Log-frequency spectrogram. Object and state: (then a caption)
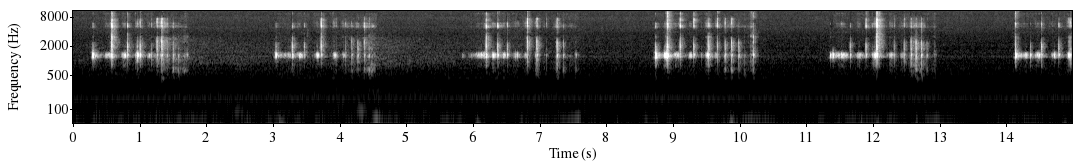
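Wooden frog guiro. A hand-sized hollow carved wooden frog guiro is played with a wooden stick, scraped along its ridges and tapped on its head. Six short bursts of rapid, dry, hollow clicking ring at a steady mid pitch around 1.3 kHz, separated by quiet pauses. The last burst is cut off at the end.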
